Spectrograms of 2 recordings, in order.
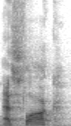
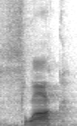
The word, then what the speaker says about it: slock: And in this video, I'm going to be using this display locker called S-Lock. Maybe you could pronounce it Slock, but that sounds kind of disgusting. So let's just go with S-Lock.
